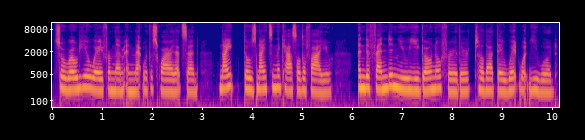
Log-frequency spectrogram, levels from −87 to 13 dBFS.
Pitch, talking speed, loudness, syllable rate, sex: 195 Hz, 205 wpm, -18 LUFS, 4.8 syllables/s, female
